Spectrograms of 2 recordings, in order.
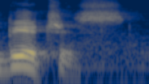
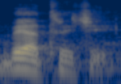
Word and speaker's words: Beatrice: Interestingly, in the five works where Rabindranath mentions Beatrice, he spells the name in Bengali to reflect the Italian pronunciation, not the English pronunciation Beatrice, but the Italian Beatrice.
